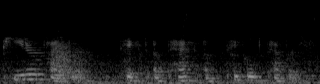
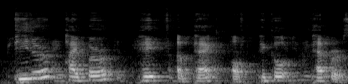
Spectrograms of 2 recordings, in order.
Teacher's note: Try to make them crisp and clear by pushing your lips together firmly and releasing with a little burst of air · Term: P sounds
